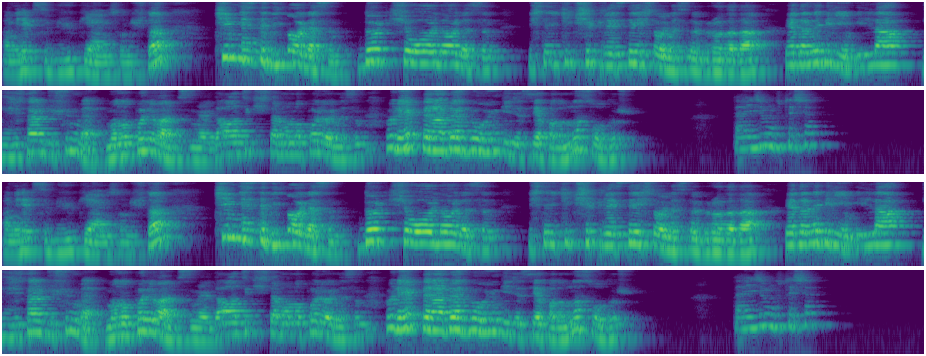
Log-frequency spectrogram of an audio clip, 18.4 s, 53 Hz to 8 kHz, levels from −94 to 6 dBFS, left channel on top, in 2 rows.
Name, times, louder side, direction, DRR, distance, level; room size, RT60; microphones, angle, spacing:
voice 1, 0.0-1.6 2.1-4.9 5.3-7.5 7.8-15.4, right 2 dB, 25° right, -6 dB, 1.4 m, -26 dB
voice 2, 16.5-17.3, equal, ahead, -10 dB, 2.8 m, -34 dB
4.4 x 4.3 x 5.3 m, 0.43 s
head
